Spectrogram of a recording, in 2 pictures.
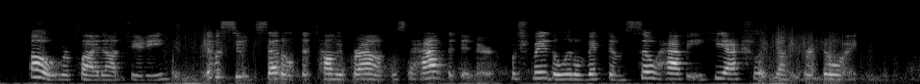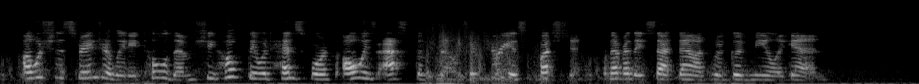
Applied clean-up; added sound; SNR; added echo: neural separator model SepFormer DNS4.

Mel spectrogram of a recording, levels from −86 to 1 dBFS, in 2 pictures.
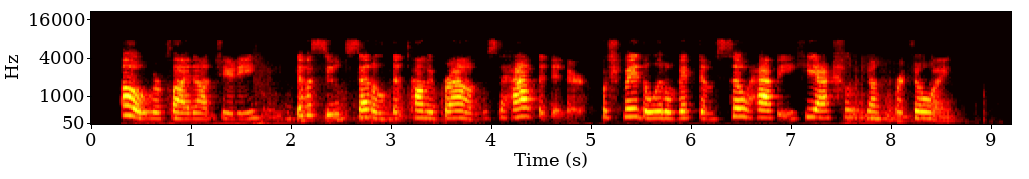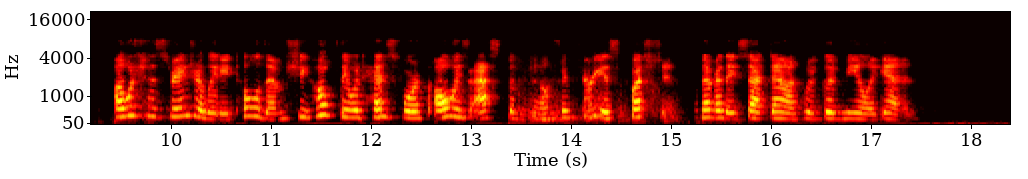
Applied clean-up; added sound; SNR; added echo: neural mask model DeepFilterNet 3.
